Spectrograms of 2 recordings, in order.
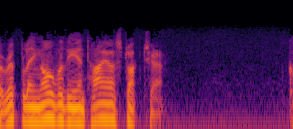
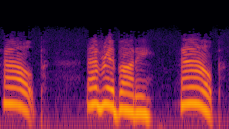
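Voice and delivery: high, shrill cry for help; 12 semitones higher than usual. A narrator's reading. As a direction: answer shrilly from afar, voice pitched way up. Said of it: "She answered shrilly".

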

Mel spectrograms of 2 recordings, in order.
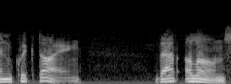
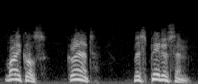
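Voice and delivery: calling out; 8 semitones higher than usual. A narrator's reading. Calling crew members by name.

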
